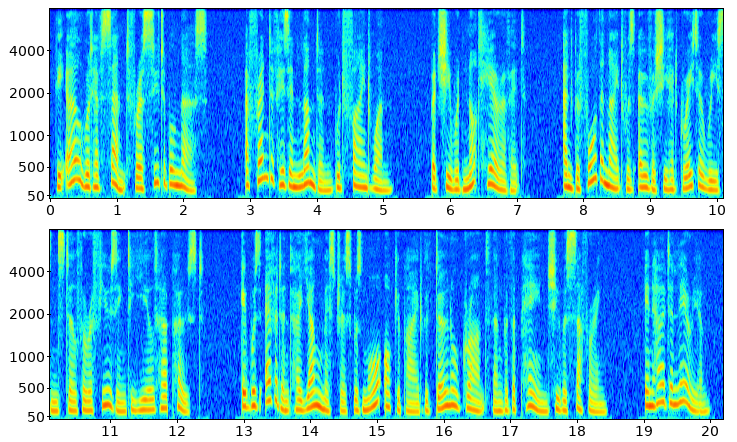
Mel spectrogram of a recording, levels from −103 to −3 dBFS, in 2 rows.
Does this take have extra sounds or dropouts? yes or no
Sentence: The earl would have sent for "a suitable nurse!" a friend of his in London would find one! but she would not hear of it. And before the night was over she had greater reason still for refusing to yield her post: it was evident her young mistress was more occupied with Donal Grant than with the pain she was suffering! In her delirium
no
